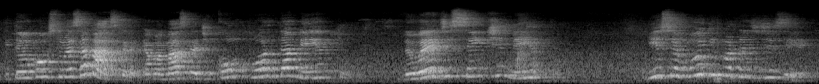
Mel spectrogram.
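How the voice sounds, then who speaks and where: A woman's voice: extremely high pitch, animated, normal speed, sharp tone. A Brazilian woman with a São Paulo accent leading a teaching workshop in a conversational way, asking the audience questions and acting out quoted voices. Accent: São Paulo Brazilian Portuguese. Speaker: workshop speaker for religious teachers. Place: community hall. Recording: very echoey hall, distant mic, faint noise.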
